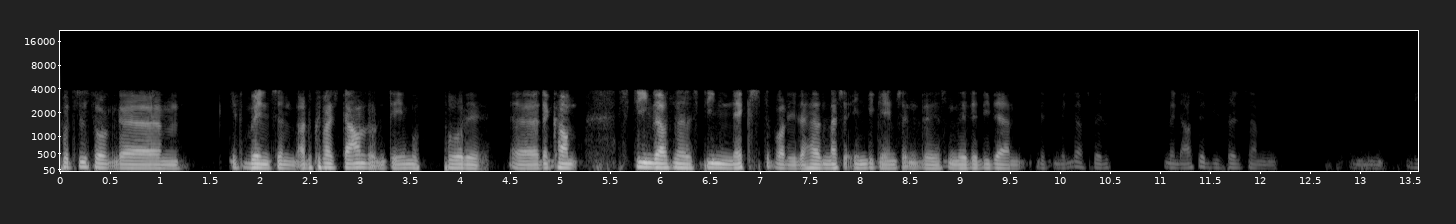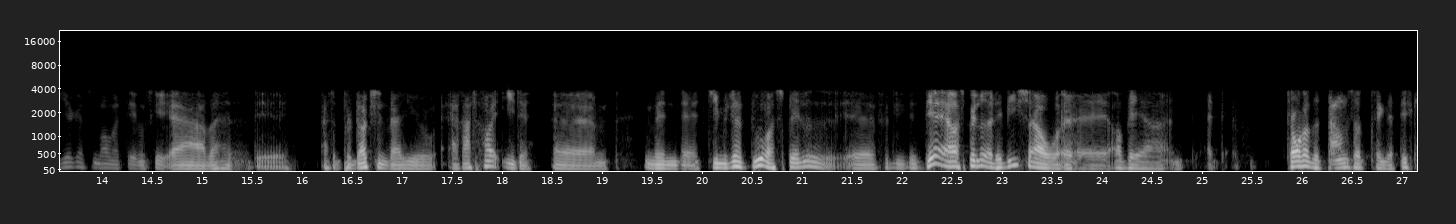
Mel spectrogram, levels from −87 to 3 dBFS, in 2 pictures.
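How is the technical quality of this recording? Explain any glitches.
The quality is limited by a narrowband voice codec, with five short dropouts.

The speech runs through the G.729 codec at 8 kbit/s. Because it rebuilds the voice from a filter and pulses and cuts everything above 4 kHz, it sounds rough, synthetic and muffled throughout.

VoIP packet loss concealed by the speech codec happens at 4.16–4.28 s, 15.28–15.47 s, 19.74–19.95 s, 23.67–24.02 s and 26.20–26.44 s, with 40 to 160 ms lost each time. The decoder extends the last sound into a fading buzz, and the speech stays weak just after each gap.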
